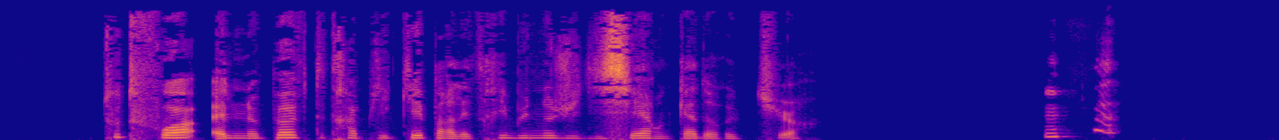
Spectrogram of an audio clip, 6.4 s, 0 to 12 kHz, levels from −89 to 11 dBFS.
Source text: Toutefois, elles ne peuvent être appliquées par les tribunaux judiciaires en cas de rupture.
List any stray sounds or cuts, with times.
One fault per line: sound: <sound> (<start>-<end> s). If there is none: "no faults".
sound: laugh (5.2-5.6 s)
